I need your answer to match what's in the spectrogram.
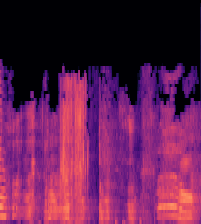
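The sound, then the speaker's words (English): Several voices together vocally imitate a moan, a dog's bark and a fart in one brief, overlapping burst, guessing how a single button making all three sounds would sound, fairly loud, with snickering laughter mixed in. “Wait, let's all do it. Moan, bark, fart.”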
